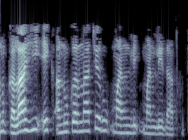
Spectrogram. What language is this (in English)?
Marathi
